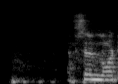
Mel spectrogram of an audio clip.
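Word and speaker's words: epsilon nought: कहीं भी एप्सिलॉन नॉट मतलब वो बात कर रहे हैं, इसमें ऐसे लिखते हैं, ऐसे ही है, NOUGHT लिखते हैं इसमें से। एप्सिलॉन नॉट प्रोनाउंस करते हैं इसको।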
